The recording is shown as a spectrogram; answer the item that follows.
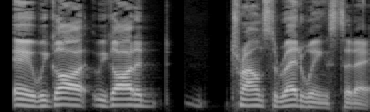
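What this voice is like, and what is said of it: Failed Boston accent drifting British. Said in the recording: “I tried to do a Boston thing, but it didn't work... I started doing a British accent. This is terrible.”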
